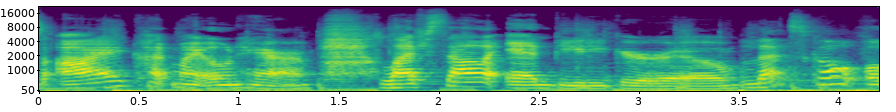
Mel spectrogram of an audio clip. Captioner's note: sighs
